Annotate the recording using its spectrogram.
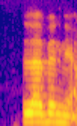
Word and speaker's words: Lavinia: Lavinia.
